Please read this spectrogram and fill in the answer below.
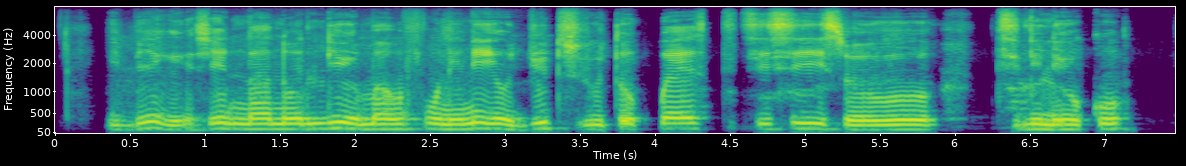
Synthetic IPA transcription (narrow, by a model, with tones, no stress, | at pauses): i˨bi˨˦˨ɾɛ˨ʃe˨˦˨nã˧˦nɔ̃˧li˦o˦˨mãː˦˧n̩˦fũ˦˧nĩ˧nĩ˦jo˦˨d͡ʒu˨˦tu˨˦to˦k͡pɛ˦ti̥˦ti˦si˦i˦˨sɔ˧ɾo˧ | ti˧˦lĩ˦le˧o˧ko˦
